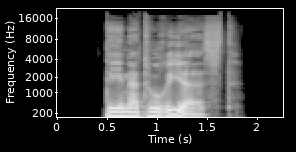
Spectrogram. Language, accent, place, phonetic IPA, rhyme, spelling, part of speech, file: German, Germany, Berlin, [denatuˈʁiːɐ̯st], -iːɐ̯st, denaturierst, verb, De-denaturierst.ogg
- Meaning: second-person singular present of denaturieren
